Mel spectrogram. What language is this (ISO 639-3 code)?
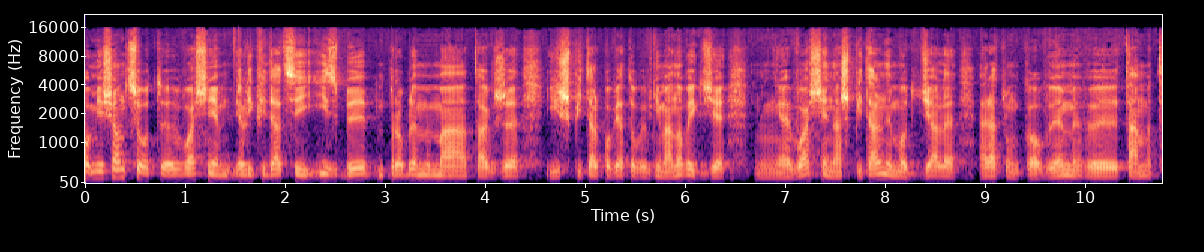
pol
